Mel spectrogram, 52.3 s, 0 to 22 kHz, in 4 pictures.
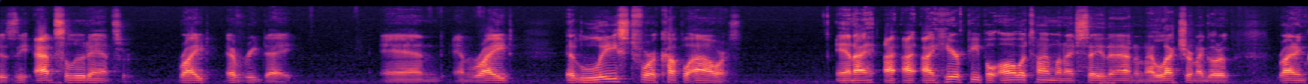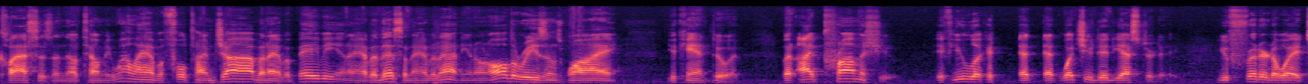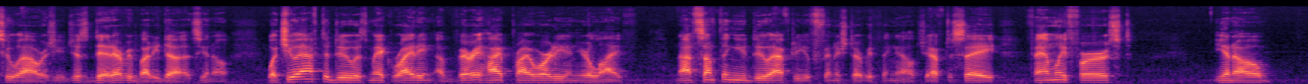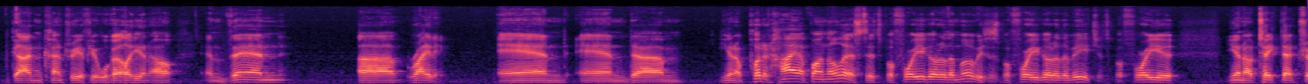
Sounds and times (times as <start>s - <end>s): Speech: 0.0s - 3.0s, 3.8s - 7.4s, 8.3s - 37.6s, 38.3s - 42.2s, 42.8s - 52.3s.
